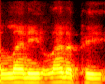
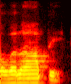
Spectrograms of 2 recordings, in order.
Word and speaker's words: Lenape: the Delaware Indians and it's not the Lenny lenpy it's the lopi uh there are five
